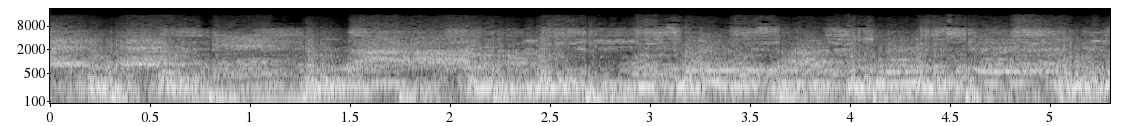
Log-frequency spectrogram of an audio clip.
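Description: Live pop band playing loudly through a club PA, with electric guitar, keyboards and drums, picked up from within the audience.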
